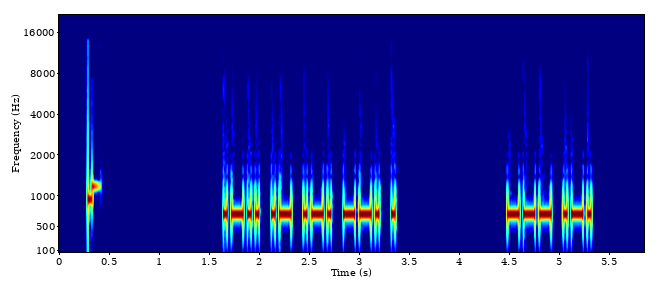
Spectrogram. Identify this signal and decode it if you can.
Morse code, heard as a keyed tone, about 32 wpm, 700 Hz. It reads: LARGE OR
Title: 4x Word-Spacing - Sentences from Top 200 Words - 30wpm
